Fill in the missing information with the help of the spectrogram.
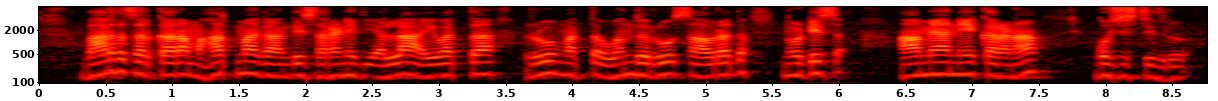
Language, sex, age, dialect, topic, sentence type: Kannada, male, 18-24, Dharwad Kannada, banking, statement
